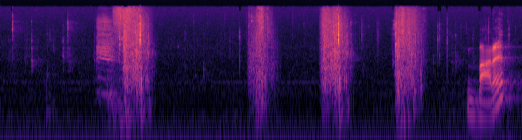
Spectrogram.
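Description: Leather armour rustles as it is put on, several times.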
